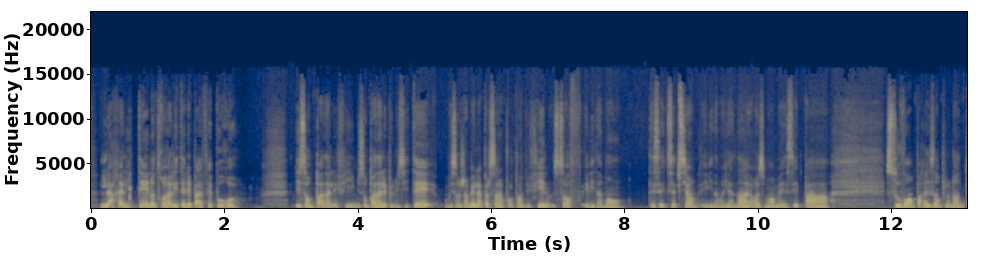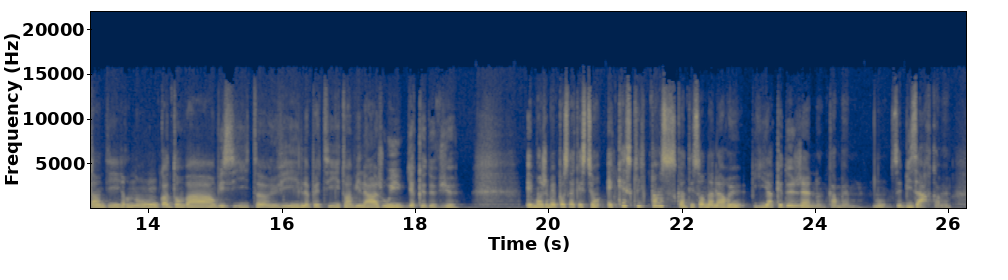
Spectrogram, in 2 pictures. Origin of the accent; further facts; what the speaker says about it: Argentina; French is a second language; moved away; je viens de l'Argentine, je grandi en Argentine, donc euh, mes années 70-80, c'est en Argentine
